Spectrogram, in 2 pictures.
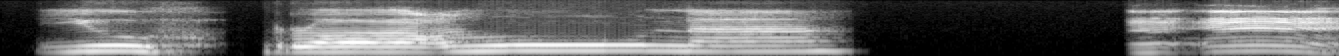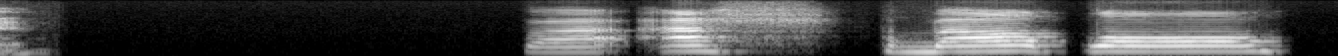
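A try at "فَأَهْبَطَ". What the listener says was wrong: Fa'ah. Sebenarnya ketika ha sukun jangan tarik nih. Jangan fa'ah. Fa'ah.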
